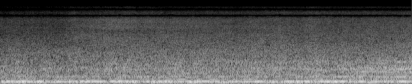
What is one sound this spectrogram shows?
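A race car's engine roars as it passes close by.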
